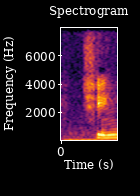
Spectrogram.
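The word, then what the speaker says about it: Qing: to the Ching Dynasty I think that's how you pronounce it q i n g Ching Dynasty and he went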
